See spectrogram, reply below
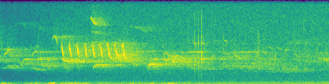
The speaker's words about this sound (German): verschiedenste Arten von Singvögeln, haben Melodien, die sie vortragen, sehr abwechslungsreich und auf sehr unterschiedliche Art und Weise, begleiten uns die ganze Zeit, seitdem wir hier unterwegs sind.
